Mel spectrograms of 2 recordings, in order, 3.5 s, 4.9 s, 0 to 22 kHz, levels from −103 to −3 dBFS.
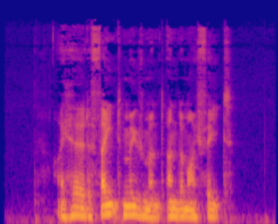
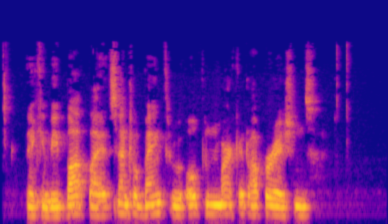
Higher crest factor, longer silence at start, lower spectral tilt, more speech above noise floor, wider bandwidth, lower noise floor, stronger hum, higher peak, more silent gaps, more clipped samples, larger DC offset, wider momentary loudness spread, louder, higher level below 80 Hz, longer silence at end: about the same, 18 dB vs 14 dB; about the same, 0.45 s vs 0.35 s; about the same, -6.5 dB/octave vs -6.5 dB/octave; second, 30 dB vs 39 dB; first, 15.5 kHz vs 9.8 kHz; about the same, -56 dBFS vs -57 dBFS; neither; second, -10 dBFS vs -4 dBFS; neither; neither; neither; first, 10 LU vs 5 LU; second, -28 LUFS vs -19 LUFS; first, -48 dBFS vs -62 dBFS; second, 0.6 s vs 0.95 s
